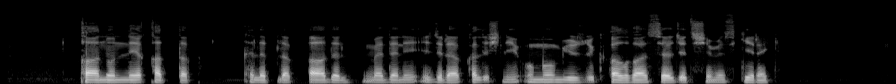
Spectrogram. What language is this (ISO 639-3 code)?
uig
